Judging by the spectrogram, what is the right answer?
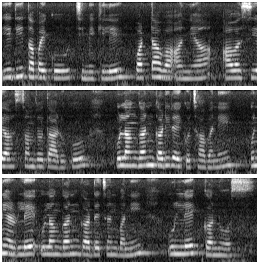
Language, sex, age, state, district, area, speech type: Nepali, female, 18-30, West Bengal, Darjeeling, rural, read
